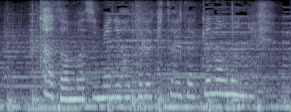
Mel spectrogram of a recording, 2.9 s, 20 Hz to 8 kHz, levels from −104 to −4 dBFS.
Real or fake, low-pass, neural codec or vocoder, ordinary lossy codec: real; none; none; none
